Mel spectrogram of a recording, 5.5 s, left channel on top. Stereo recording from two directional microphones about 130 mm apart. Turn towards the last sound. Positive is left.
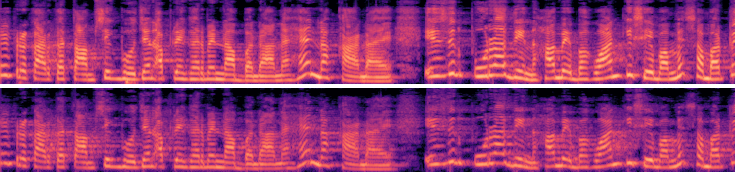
turn(degrees=35)  # may be behind; listen again after turning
